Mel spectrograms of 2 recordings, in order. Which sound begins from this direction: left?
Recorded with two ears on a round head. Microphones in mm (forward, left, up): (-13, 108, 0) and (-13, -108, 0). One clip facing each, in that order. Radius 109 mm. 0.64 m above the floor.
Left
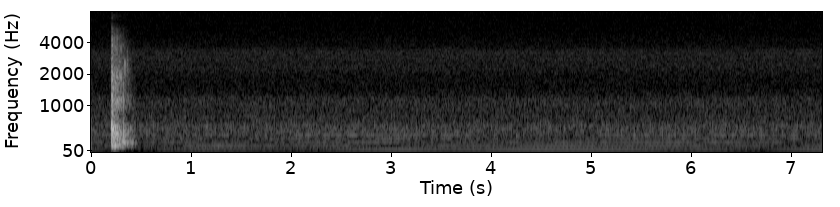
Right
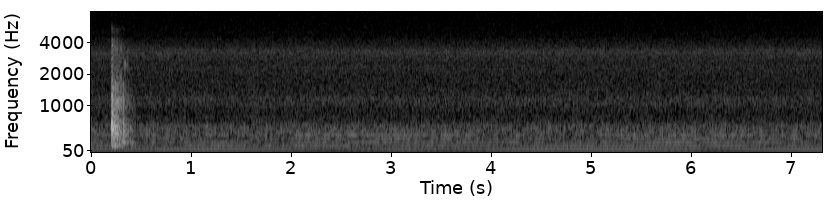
A thud, at 0.2 s.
